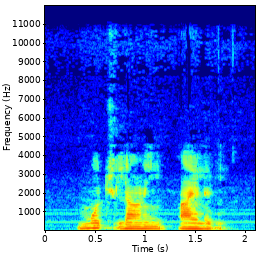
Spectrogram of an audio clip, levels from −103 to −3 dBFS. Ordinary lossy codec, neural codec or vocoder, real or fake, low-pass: AAC, 64 kbps; none; real; 10.8 kHz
